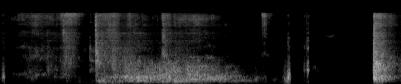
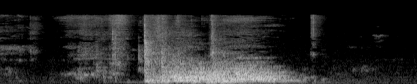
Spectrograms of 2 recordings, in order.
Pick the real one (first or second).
second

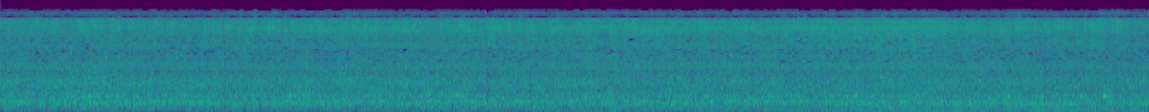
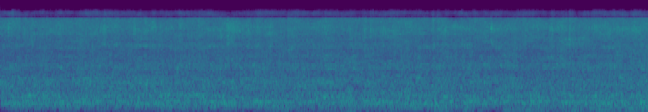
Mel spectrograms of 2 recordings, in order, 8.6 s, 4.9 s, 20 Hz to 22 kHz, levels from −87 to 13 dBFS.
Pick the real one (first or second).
first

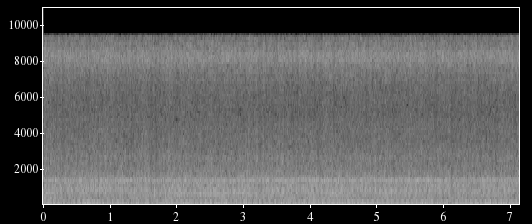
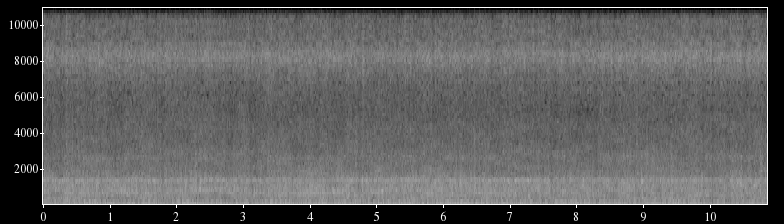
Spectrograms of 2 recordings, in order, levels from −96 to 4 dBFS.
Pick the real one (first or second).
first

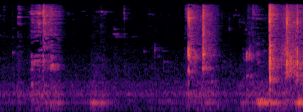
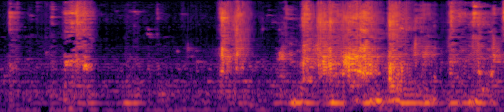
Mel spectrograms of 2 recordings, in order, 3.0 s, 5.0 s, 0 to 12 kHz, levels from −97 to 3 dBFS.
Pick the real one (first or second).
first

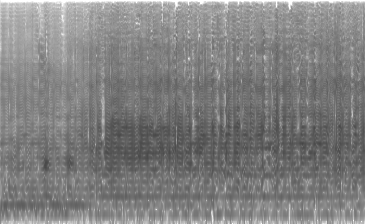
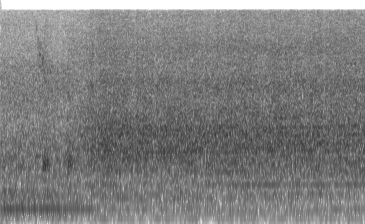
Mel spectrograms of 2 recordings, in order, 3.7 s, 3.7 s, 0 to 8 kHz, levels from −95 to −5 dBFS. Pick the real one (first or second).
second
